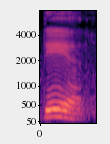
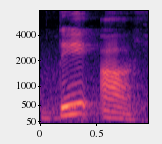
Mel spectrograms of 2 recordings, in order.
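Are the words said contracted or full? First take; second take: contracted; full. First: The words merge into one short syllable. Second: Both words are said separately and fully.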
